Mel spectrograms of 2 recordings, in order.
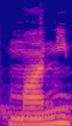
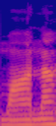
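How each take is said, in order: First: The word ends with an 'ee' sound. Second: The word ends with an 'a' sound. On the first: The speaker calls it wrong. "अक्सर लोग मानी पढ़ते हैं, जो कि गलत है" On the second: The speaker calls it right. "असल तलफ़ुज़ में माना है"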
